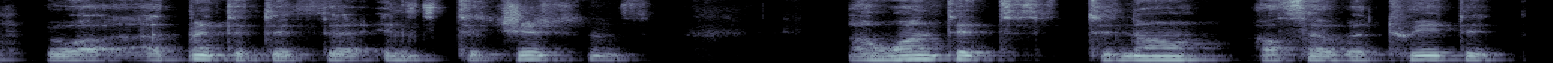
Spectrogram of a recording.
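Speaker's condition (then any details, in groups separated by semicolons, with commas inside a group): Cerebral palsy; voice tires at times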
